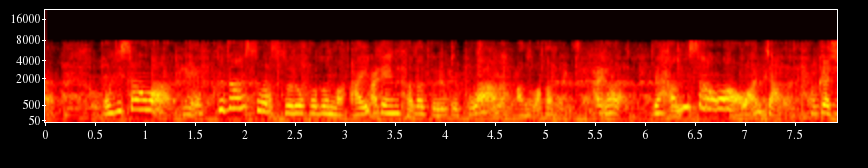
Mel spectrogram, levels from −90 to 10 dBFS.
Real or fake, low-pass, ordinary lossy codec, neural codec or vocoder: fake; none; none; codec, 16 kHz, 4.8 kbps, FACodec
